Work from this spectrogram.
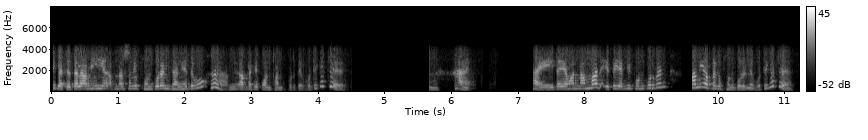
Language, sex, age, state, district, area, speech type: Bengali, female, 60+, West Bengal, Paschim Medinipur, rural, conversation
